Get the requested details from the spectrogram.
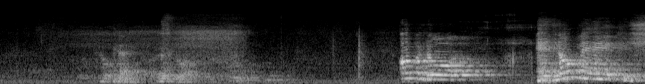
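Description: An elderly man speaks with emphasis over a microphone in a room with some echo.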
